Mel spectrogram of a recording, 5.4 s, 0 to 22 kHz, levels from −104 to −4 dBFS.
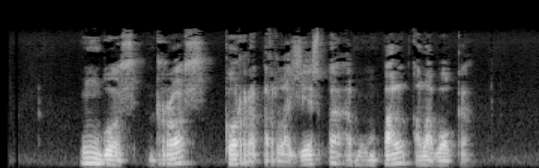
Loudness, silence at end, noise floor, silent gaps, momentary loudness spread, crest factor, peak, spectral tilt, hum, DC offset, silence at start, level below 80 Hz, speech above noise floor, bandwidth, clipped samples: -24 LUFS; 0.7 s; -61 dBFS; none; 10 LU; 22 dB; -2 dBFS; -5.5 dB/octave; none; under 0.1%; 0.8 s; -60 dBFS; 38 dB; 11 kHz; under 0.1%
